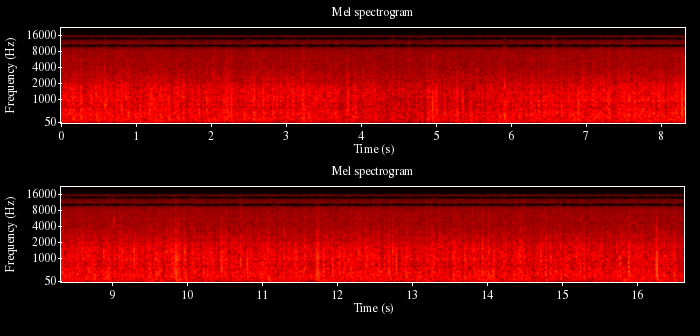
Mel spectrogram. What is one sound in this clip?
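Gentle rain patters on leaves and a wet road.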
